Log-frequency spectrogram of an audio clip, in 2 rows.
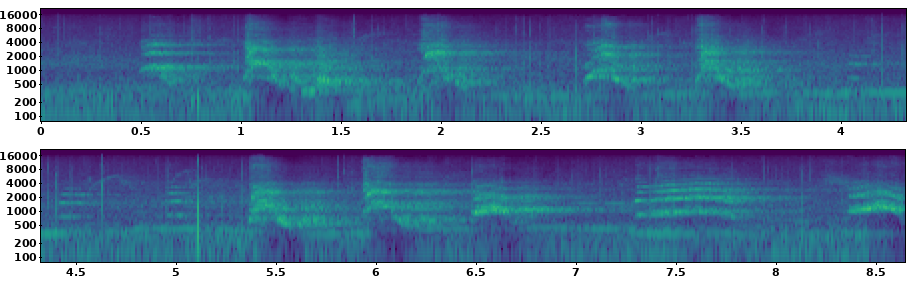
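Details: Chimpanzee in a zoo enclosure at Higashiyama Zoo and Botanical Gardens, Aichi, Japan, 18 November 2017, giving a rapid series of harsh, rising, barking and screaming calls, repeated roughly every second, over steady background hum.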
